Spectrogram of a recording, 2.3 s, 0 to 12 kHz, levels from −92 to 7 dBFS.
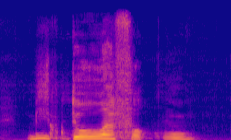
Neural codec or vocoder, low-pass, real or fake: codec, 44.1 kHz, 3.4 kbps, Pupu-Codec; 10.8 kHz; fake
